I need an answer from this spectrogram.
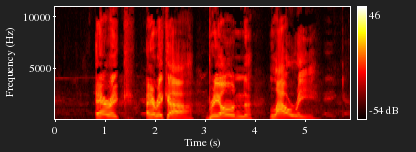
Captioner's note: applause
